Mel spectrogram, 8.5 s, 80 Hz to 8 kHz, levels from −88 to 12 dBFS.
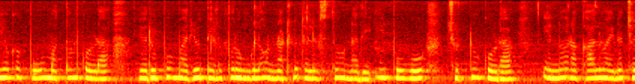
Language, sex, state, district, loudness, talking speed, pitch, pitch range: Telugu, female, Andhra Pradesh, Srikakulam, -14 LUFS, 140 wpm, 230 Hz, 220-240 Hz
